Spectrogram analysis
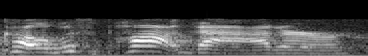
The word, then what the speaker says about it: Cobus Potgieter: Look, I'm Cobus Potgieter. I also realized how insanely hard it is for you guys to pronounce my name.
